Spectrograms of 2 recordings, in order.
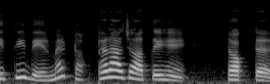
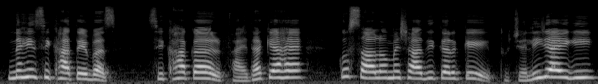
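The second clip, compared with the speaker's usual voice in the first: firm, dismissive father; stern father; 6 semitones higher, 4 dB louder than usual. Acted. Father flatly refuses to teach his daughter, stern. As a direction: shut the topic down.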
